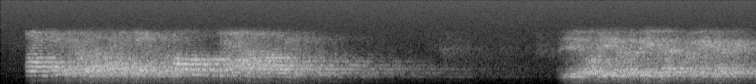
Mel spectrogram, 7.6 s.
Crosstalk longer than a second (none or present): present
